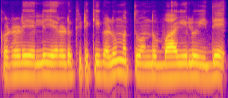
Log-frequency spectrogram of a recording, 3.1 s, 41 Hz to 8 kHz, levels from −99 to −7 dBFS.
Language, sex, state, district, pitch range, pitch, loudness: Kannada, male, Karnataka, Bangalore, 130-135 Hz, 135 Hz, -16 LUFS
